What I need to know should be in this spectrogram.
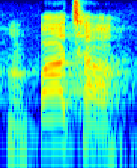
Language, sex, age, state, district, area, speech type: Maithili, female, 60+, Bihar, Madhepura, urban, read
